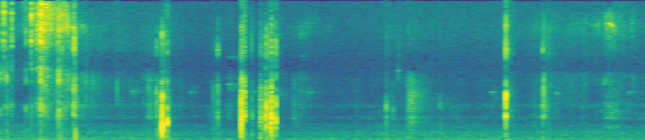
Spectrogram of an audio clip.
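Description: A few light clicks and scrapes from a dog shifting against a bamboo screen, the sharpest about a second and a half in and around two and a half seconds in, over a steady low hiss.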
